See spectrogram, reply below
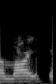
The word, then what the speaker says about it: Amari: Official Amari J. – Official Amari J. – Hell yeah. – You feel me? That's spelled A-M-A-R-I, means it's a letter J.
